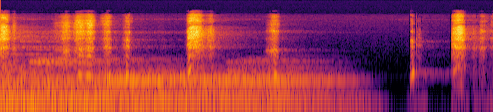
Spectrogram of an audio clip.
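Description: A dramatic low booming music sting from the soundtrack holds and fades away over about four seconds, with several short, sharp gasps over it. Near the end it drops briefly to silence before a voice comes in.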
